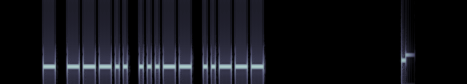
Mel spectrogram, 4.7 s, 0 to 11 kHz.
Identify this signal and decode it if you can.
Morse code, heard as a keyed tone, about 30 wpm, 700 Hz. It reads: T832
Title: Numbers - Contest Style - 4-Digit 30wpm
